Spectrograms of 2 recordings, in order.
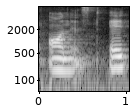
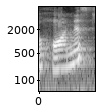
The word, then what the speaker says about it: honest: अब इसमें H है तो H साइलेंट होता है। H को हम इसको हॉनेस्ट नहीं पढ़ेंगे, हम क्या पढ़ेंगे? ऑनेस्ट। H जो है उसको साइलेंट है, उसको प्रोनाउंस नहीं करना है, सिर्फ ऑनेस्ट।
